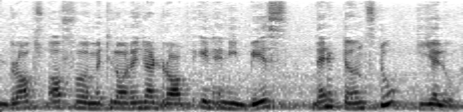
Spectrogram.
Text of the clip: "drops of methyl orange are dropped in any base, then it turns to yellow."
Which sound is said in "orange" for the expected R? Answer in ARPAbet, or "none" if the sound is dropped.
R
